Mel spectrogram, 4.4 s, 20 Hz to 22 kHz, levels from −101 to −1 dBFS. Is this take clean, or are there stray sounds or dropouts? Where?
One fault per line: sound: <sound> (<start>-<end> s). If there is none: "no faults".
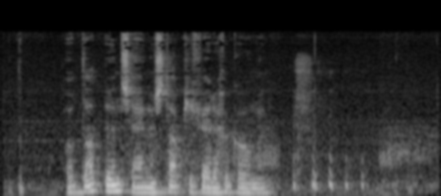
sound: laugh (2.9-3.7 s)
